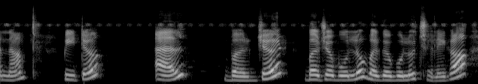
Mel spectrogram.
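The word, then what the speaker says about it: Berger: तो यहाँ पे एक्चुअली जब प्रोनाउंसिएशन होता है, बर्जर भी बोल सकते हैं, बर्जर, बट हम लोग कॉमेडी करके थोड़ा याद रखते हैं, तो बर्गर।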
